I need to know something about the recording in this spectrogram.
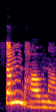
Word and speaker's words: संभावना: हो रहा है, अनुस्वार के रूप में उसका उच्चारण हो रहा है। ठीक है, ऐसे ही समधन भावना, संभावना, मौ का ही, मौ में ही अनुस्वार हुआ है, संभावना।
